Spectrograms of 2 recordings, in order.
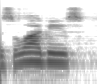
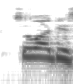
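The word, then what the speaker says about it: Szilagyis: I run, and that is history with the Zilagis. Zilagis is spelled S Z I L A G Y I S.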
